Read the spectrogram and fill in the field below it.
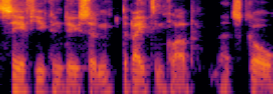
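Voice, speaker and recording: Speaking with an English accent, a man shows ordinary pitch variation. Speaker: law tutor; admissions tutor. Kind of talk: webinar Q&A. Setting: video call. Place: home room. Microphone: webcam.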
